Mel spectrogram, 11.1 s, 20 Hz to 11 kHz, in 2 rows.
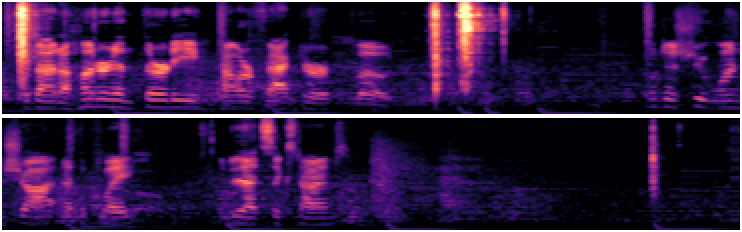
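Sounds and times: rifle metallic clacks: 0.0 - 0.4, 3.2 - 3.9.

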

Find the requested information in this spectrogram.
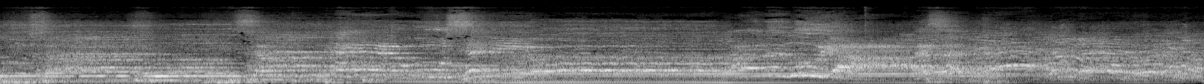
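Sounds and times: voices singing a hymn: 0.0 - 11.2.

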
